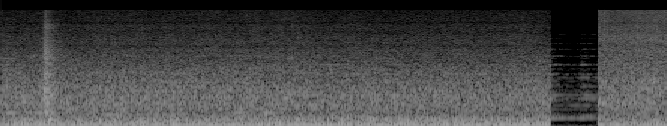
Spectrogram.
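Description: Commercial gas stove burner running at a high flame with a steady low rumble, a short click a fraction of a second in; the sound cuts off abruptly just before the end.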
